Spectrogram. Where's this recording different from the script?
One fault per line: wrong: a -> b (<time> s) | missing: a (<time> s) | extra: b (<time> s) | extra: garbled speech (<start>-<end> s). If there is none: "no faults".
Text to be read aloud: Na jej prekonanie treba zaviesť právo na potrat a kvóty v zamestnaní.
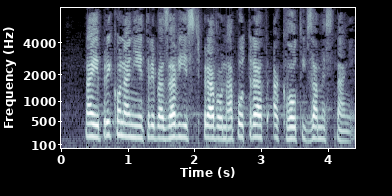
no faults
